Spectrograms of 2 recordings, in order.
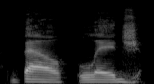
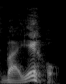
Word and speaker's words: Vallejo: least speaks Spanglish and it is spelled EA um b-a-l-l-e-j-o that's not Val ledge oh it's not bellegio and it's not Vallejo it's Vallejo um although I also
